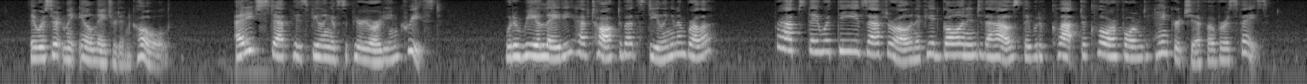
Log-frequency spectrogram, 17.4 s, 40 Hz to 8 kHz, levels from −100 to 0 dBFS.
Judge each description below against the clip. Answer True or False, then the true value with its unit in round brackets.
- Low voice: False (230 Hz)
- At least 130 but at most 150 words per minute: False (170 wpm)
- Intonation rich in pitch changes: False (4.0 semitones)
